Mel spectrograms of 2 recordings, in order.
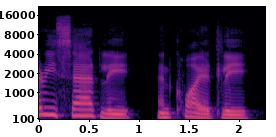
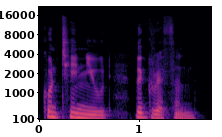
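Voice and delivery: plain reading voice

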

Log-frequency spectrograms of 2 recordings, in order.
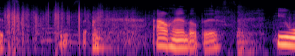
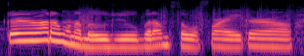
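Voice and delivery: normal talking voice

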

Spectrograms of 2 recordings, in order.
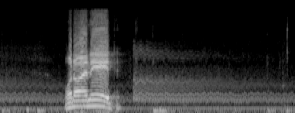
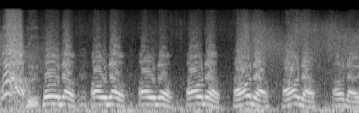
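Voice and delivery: gasp, then rapid repeated cries; panicked cry. Real, not acted. Player reacts to the ghost appearing, repeated panicked cries. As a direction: blurt it over and over in alarm.

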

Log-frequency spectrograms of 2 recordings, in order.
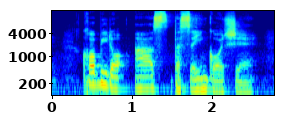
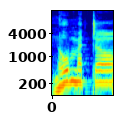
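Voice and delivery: "No matter" said louder and higher; stressed phrase; 9 semitones higher, 9 dB louder, much slower than usual. Shown as a demonstration. Teacher highlights "No matter" for students, loud and high. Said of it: "ဒါက clause".

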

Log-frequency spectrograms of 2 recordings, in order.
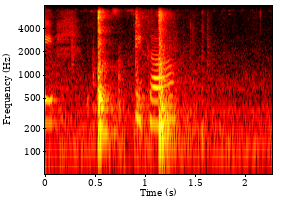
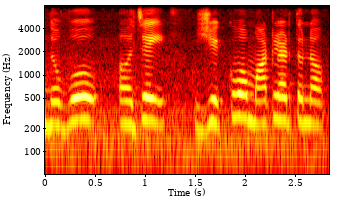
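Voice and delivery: loud stern warning; angry warning to Ajay; stern rebuke; 6 dB louder than usual. A narrator's reading. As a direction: put him in his place. Counter-scolding Ajay.

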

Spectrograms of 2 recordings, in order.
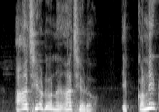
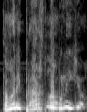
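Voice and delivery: plaintive higher-pitched cry of remorse, imitated; Gandhi; 7 semitones higher than usual. Gandhi confesses to God he forgot prayer, in acted anguished lament. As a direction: lament upward in pitch, acting out sorrow without sobbing. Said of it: "એ દુઃખમાં મને રુદન આવ્યું કે".

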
